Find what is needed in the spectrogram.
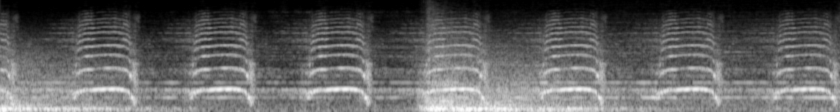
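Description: Trailer sound design: a pitched wail rises and falls about once a second, over and over like an alarm. Deep low booms swell near the start and again about four seconds in.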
